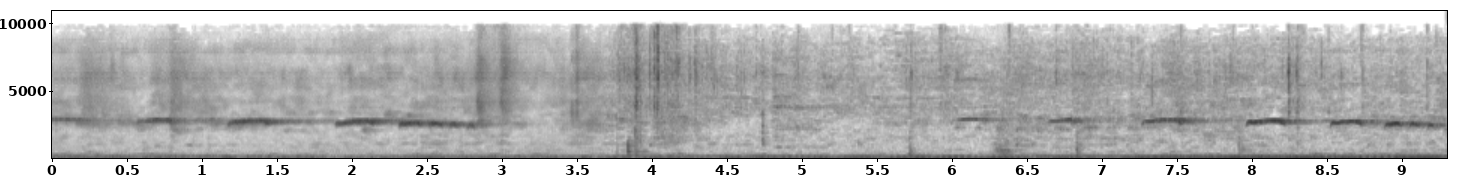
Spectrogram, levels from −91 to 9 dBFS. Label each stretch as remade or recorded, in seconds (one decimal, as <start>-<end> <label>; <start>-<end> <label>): 0.0-3.7 remade; 3.7-9.3 recorded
